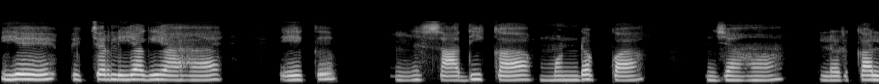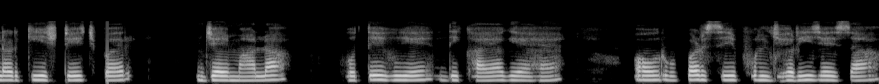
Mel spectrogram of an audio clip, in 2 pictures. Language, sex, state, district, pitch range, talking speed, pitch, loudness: Hindi, female, Bihar, Bhagalpur, 195-215 Hz, 90 wpm, 200 Hz, -17 LUFS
